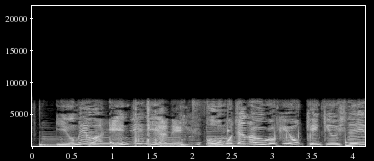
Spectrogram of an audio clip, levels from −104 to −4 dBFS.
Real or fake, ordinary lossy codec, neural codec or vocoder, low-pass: fake; none; vocoder, 44.1 kHz, 128 mel bands every 512 samples, BigVGAN v2; 7.2 kHz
